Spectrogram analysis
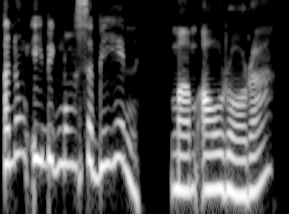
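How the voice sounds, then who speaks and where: Lady narrator doing a humbled filipino ex-husband, desperate and fawning, slow pleading words, dry audio drama sound. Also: sits high, very animated, dry recording, voice pushed up. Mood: wary.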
